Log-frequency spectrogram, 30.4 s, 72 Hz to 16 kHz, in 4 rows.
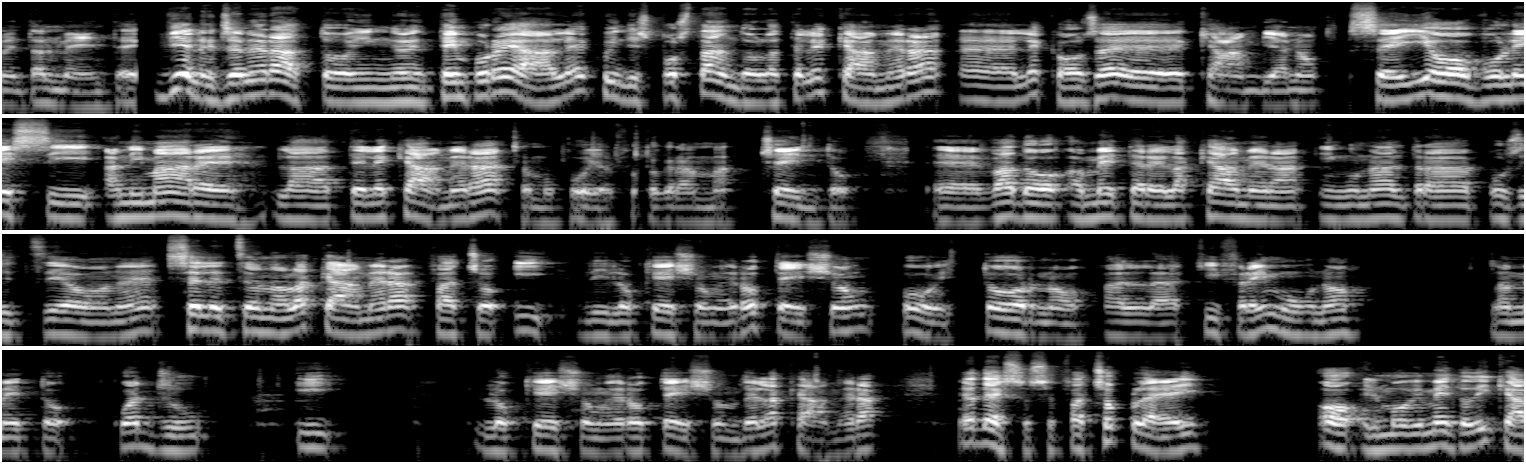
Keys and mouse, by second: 0.6 ctrl+alt+shift+g, 0.6 shift+middle click, 0.6 n, 1.4-6.6 middle drag, 6.6 shift+middle drag, 6.7 shift+middle click, 9.3 click, 10.1 click, 12.3 shift+Right, 13.1 click, 13.2 middle click, 13.8 click, 14.3 ctrl+click, 14.7-15.9 ctrl+middle drag, 17.0 i, 19.7 shift+Left, 20.8 middle click, 21.6 click, 22.7 shift+click, 22.9 shift+middle drag, 24.1 i, 26.9 shift+space.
